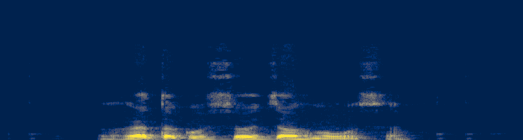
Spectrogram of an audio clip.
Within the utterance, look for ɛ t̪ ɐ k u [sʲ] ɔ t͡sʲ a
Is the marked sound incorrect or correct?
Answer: correct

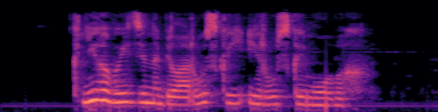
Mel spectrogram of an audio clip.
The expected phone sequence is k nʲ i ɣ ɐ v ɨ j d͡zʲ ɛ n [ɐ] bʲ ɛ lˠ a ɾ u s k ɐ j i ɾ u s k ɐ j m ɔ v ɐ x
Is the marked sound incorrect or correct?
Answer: correct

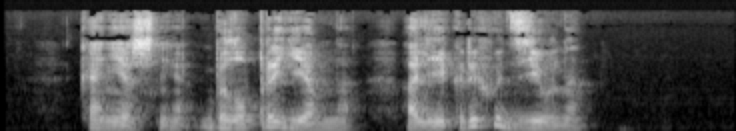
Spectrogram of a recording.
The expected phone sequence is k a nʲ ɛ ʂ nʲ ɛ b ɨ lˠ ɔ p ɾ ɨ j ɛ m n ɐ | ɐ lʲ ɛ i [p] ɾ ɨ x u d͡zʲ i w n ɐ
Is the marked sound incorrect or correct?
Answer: incorrect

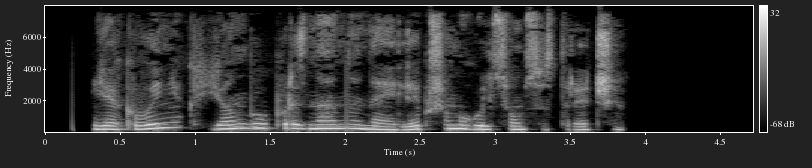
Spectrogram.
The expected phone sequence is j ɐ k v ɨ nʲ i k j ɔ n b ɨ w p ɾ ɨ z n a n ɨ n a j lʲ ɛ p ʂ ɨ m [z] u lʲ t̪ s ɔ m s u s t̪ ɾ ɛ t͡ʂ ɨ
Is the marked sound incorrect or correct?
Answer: incorrect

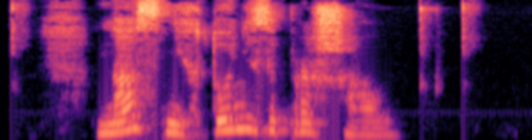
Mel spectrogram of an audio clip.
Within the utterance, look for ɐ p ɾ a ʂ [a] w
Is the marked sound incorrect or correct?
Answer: correct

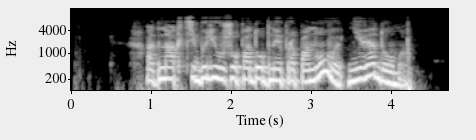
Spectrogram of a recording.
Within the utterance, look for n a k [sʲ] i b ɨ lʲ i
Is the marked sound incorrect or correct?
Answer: incorrect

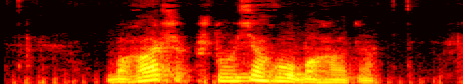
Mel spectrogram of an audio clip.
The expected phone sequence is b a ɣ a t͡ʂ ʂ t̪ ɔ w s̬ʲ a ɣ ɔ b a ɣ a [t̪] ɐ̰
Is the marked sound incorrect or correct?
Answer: correct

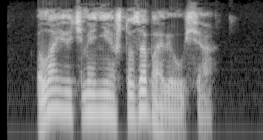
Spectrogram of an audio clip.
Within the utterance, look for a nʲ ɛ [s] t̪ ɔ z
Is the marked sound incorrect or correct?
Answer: incorrect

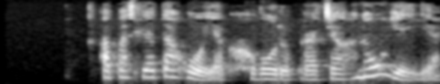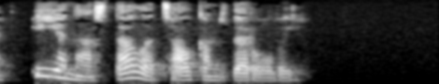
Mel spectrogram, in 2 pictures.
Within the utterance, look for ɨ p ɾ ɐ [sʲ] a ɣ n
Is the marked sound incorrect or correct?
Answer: incorrect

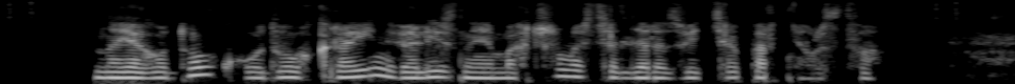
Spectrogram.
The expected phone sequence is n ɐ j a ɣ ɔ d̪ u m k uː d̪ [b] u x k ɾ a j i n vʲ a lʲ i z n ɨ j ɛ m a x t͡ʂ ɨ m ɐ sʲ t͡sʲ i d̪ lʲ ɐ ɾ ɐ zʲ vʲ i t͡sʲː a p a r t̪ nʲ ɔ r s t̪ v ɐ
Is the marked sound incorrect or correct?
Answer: incorrect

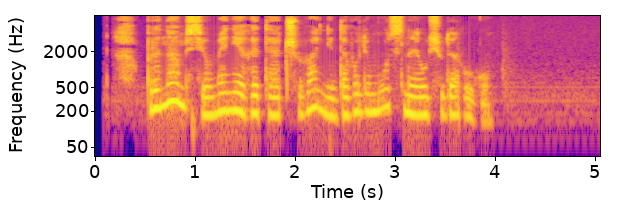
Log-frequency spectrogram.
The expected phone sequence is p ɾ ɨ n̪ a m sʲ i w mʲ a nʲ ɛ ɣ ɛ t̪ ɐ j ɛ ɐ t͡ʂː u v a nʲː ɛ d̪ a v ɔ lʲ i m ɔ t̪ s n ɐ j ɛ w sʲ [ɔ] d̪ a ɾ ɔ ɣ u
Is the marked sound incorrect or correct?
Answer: incorrect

